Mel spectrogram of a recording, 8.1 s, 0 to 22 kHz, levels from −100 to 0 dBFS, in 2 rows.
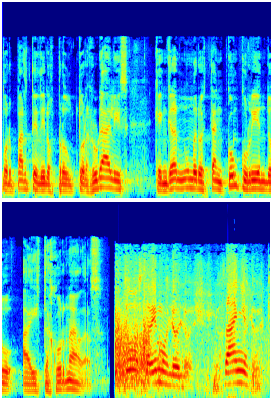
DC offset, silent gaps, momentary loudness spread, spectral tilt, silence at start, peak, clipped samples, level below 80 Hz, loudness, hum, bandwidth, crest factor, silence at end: under 0.1%; 5.65-5.70 s; 11 LU; -5.5 dB/octave; 0 s; 0 dBFS; under 0.1%; -46 dBFS; -14 LUFS; none; 11.5 kHz; 14 dB; 0 s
